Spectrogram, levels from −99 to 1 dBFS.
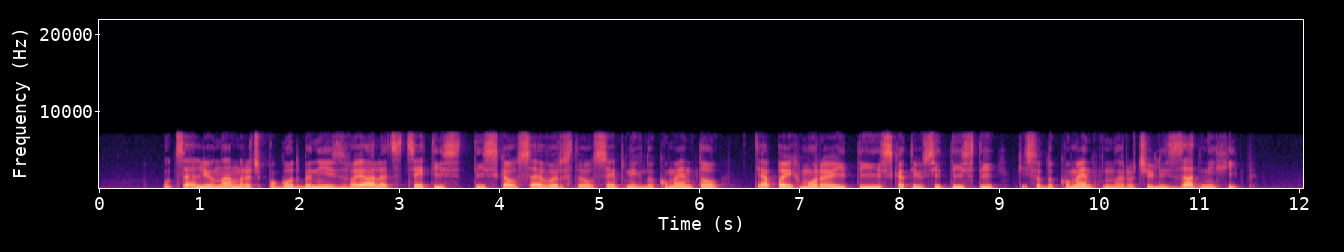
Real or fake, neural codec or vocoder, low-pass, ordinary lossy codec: real; none; 7.2 kHz; none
